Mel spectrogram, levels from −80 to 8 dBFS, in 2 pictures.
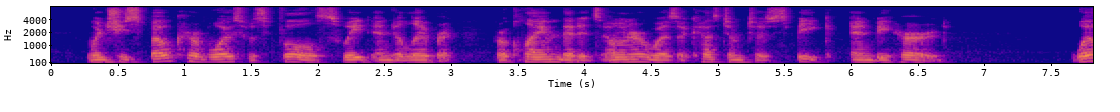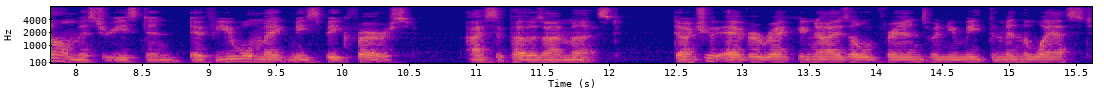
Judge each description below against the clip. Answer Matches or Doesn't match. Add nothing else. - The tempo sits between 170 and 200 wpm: Matches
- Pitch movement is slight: Matches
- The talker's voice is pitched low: Matches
